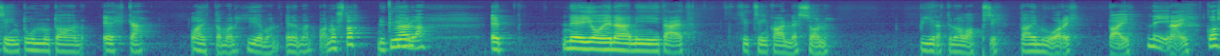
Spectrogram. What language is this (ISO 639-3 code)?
fin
